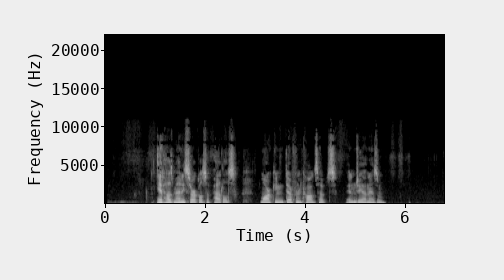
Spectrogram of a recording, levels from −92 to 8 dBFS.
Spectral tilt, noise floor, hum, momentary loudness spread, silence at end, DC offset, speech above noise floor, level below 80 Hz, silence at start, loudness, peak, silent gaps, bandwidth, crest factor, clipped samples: -5.5 dB/octave; -75 dBFS; none; 9 LU; 1.2 s; under 0.1%; 50 dB; -56 dBFS; 1.05 s; -26 LUFS; 0 dBFS; none; 9.6 kHz; 26 dB; under 0.1%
